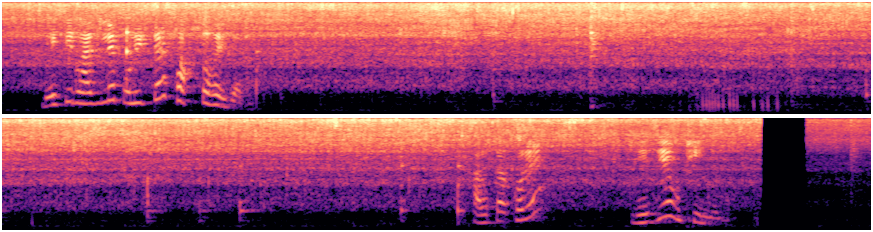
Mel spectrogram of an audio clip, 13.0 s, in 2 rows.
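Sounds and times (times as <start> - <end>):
cheese cubes sizzling in oil: 0.0 - 13.0
wooden spatula knocking pan: 6.0 - 10.2.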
